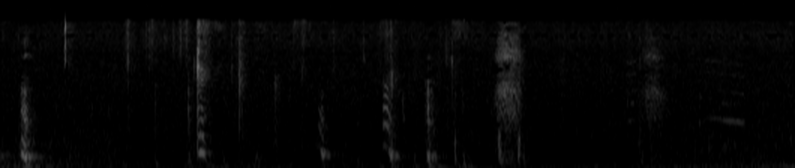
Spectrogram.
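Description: A fennec fox gives short, squeaky yips and whines at an uneven pace.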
